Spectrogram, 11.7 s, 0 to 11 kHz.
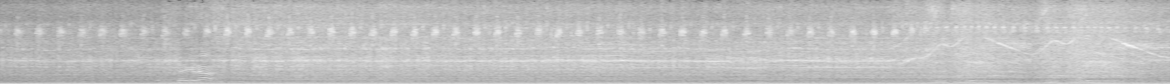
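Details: Fox Body Mustang, speed density, just after first start with newly fitted 30-year-old Vortech A-Trim supercharger: steady, even low rumble at idle, no knocks or misses; normal idle.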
